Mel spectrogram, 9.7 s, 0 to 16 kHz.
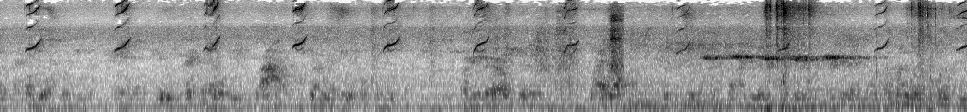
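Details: Three-day-old Streak-eared Bulbul chicks begging in the nest at Ubon Ratchathani, Thailand, on 5 April 2023: thin, high upslurred peeps repeated about twice a second over a steady low rumble and scattered clicks.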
